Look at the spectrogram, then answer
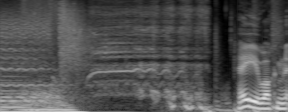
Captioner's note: horses whinnying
